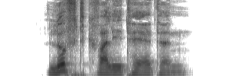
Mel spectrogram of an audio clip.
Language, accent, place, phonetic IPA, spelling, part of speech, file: German, Germany, Berlin, [ˈlʊftkvaliˌtɛːtn̩], Luftqualitäten, noun, De-Luftqualitäten.ogg
- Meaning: plural of Luftqualität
